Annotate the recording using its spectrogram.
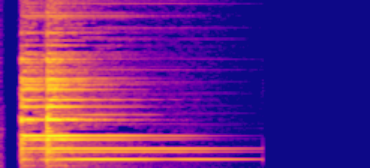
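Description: Notification-bell sound effect: a bright ding struck twice in quick succession, ringing on and fading out over about a second and a half, as in a subscribe-and-bell animation.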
